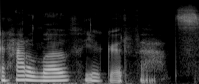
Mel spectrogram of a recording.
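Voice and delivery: slow, sultry commercial announcer voice.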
